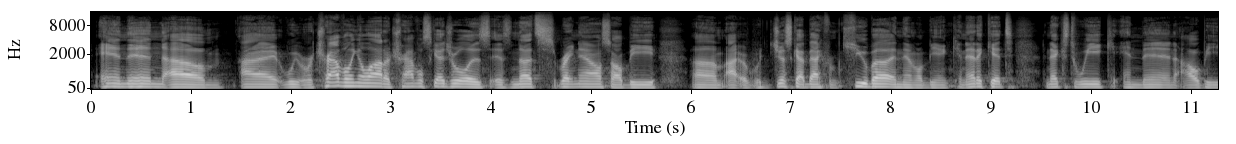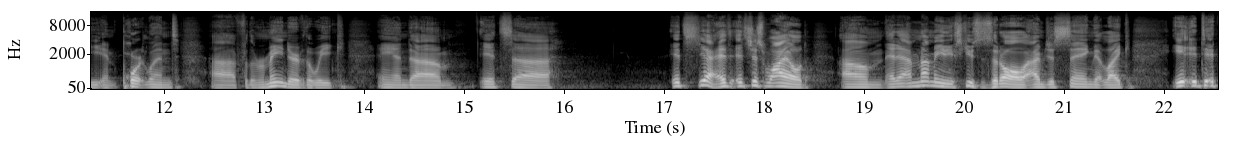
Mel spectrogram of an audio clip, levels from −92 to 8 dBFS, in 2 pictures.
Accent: American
